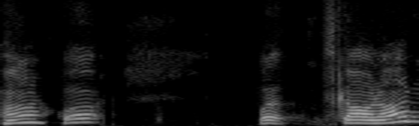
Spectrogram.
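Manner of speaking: put-on very high, slow, dazed groggy bewilderment. Retelling how he faked waking up in the park: faking being just woken. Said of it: "pretend I'm fucking s-".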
